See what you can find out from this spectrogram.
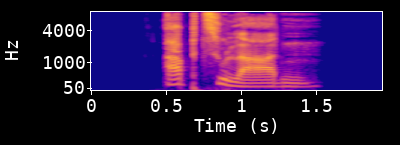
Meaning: zu-infinitive of abladen
- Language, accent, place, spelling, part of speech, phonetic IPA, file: German, Germany, Berlin, abzuladen, verb, [ˈapt͡suˌlaːdn̩], De-abzuladen.ogg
